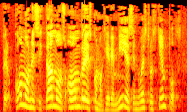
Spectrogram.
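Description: Man, very high voice, preacher, Bible teaching sermon, reads verses then explains them. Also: animated, fairly bright tone. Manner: reads scripture aloud, then explains it deliberately.

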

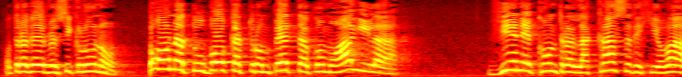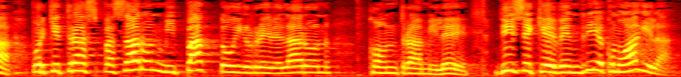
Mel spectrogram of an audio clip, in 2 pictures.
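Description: A man teaching the Bible verse by verse. He reads each passage aloud and then explains it in a deliberate way. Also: very high-pitched, expressive, a bit bright.

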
